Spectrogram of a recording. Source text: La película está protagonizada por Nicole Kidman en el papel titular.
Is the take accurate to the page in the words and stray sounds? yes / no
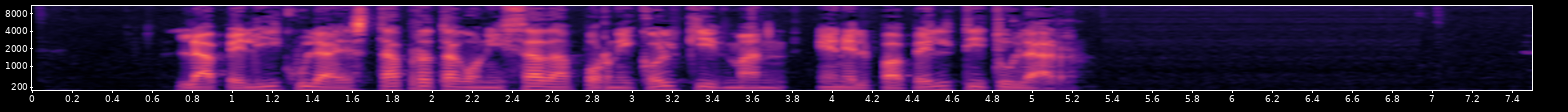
yes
